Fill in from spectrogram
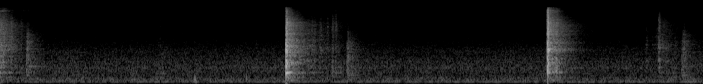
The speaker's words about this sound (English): And here is the newer coin that actually has more copper in it. Notice how it's a little bit more of a duller thud.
